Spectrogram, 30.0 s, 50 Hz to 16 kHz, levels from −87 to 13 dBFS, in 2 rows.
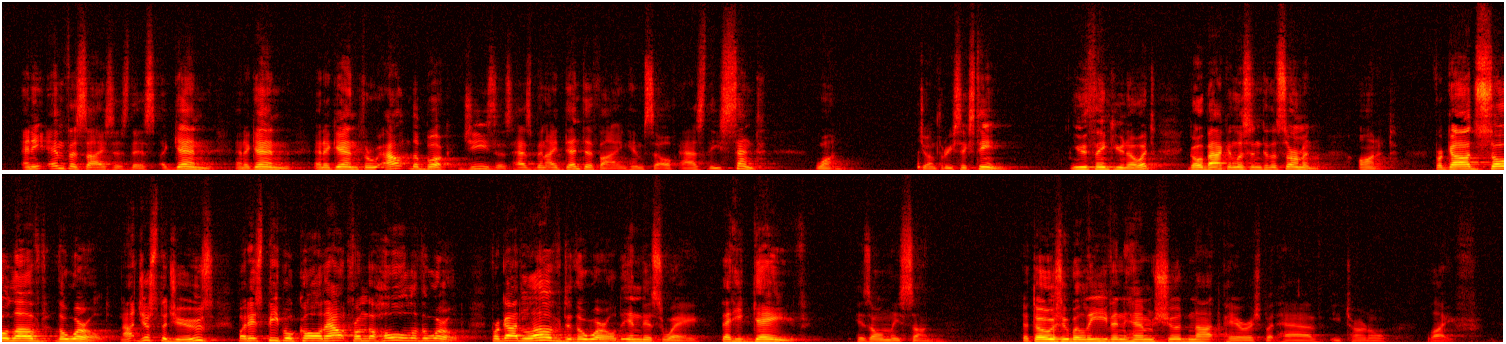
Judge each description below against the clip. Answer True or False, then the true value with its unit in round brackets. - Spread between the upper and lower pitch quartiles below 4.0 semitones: False (5.4 semitones)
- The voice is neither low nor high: True (180 Hz)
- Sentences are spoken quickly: False (170 wpm)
